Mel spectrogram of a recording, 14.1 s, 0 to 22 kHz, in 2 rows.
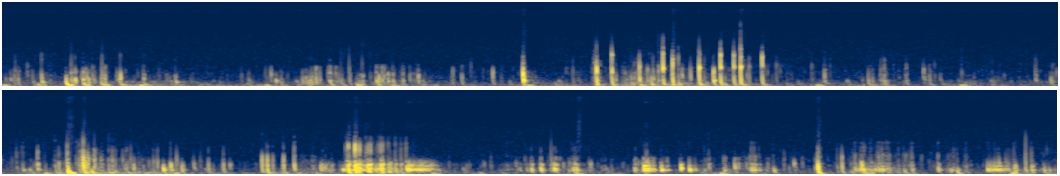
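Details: Own belly sounds after a large first meal of the day at 16:00, following water-only fasting since 19:00 the day before, and after abdominal exercise (raw-food diet): frequent gurgling and rumbling in irregular bursts; active bowel sounds.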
